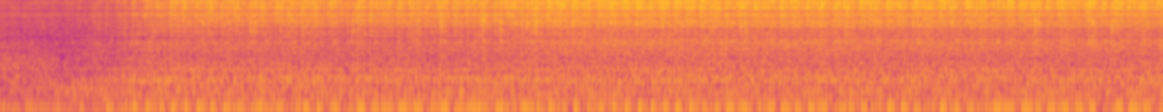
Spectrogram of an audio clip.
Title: Oil Pressure Reading at Rough Idle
